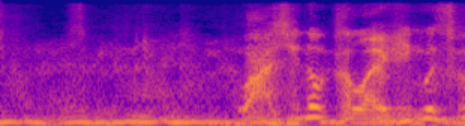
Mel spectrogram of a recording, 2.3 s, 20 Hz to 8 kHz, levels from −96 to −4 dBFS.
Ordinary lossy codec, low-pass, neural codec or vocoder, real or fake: none; 7.2 kHz; codec, 16 kHz, 1 kbps, FreqCodec, larger model; fake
